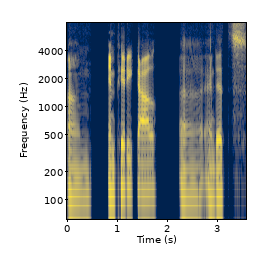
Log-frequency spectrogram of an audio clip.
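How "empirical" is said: put-on Spanish accent. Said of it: "You gave it a little Spanish flavor".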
